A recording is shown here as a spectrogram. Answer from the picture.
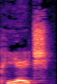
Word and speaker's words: phthalates: Phthalates and parabens are that's spelled PHTHALATES, phthalates and parabens.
